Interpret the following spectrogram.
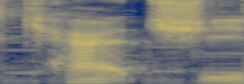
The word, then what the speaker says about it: Cait Sith: And here on episode 29, it is cat chi time.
